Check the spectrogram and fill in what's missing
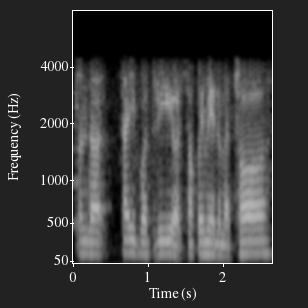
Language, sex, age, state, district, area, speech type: Nepali, male, 18-30, West Bengal, Darjeeling, rural, conversation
